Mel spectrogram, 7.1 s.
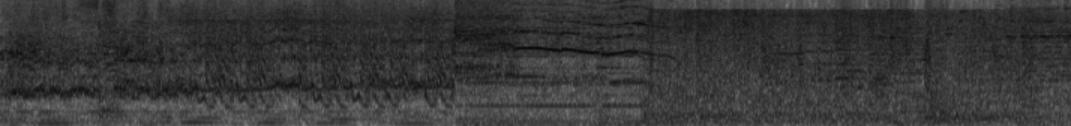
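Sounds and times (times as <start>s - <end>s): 
car engine rumbling: 0.0s - 7.1s
car tires squealing: 0.0s - 7.1s
crunching smash-like impact: 3.0s - 7.1s.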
